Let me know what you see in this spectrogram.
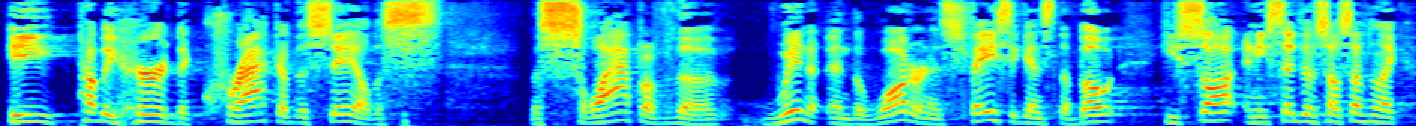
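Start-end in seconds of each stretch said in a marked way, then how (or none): none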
